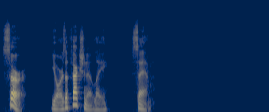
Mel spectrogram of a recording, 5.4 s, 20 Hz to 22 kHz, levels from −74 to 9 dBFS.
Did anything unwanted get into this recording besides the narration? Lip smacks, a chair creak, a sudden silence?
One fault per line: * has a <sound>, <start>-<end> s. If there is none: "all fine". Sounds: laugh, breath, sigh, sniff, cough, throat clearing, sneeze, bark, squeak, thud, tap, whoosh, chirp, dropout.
all fine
